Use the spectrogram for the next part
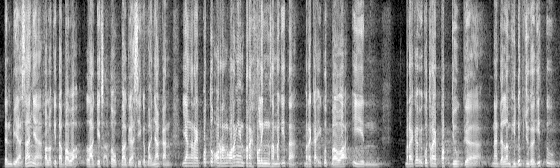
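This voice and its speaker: A male pastor with a fairly high voice preaches, telling stories and acting out the conversations. His voice rings with a long echo like in a hall. Faint music plays behind him. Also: moderate pace. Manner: animated storyteller, acts out dialogue. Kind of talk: sermon with storytelling.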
